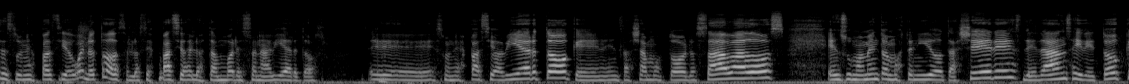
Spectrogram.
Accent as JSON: {"language": "Spanish", "region": "Buenos Aires", "country": "Argentina", "said": "Me vine de Buenos Aires, de Floresta, dejé el oeste"}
